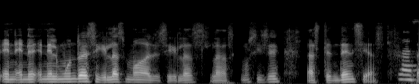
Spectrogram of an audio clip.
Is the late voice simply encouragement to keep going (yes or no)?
yes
